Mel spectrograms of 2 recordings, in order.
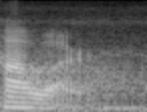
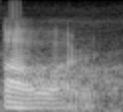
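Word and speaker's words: hour: এখানে এইচ অনুচ্চারিত আছে, আমরা কখনো উচ্চারণ করি না হাওয়ার, এটা হচ্ছে আওয়ার, এজন্য আমরা এন ব্যবহার করছি।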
